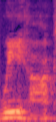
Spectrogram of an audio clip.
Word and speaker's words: Weehawk: of stereotypical but uh he couldn't pronounce the w and he kept saying r so uh it was uh he kept saying rehawk instead of weehawk so dale ralph calls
